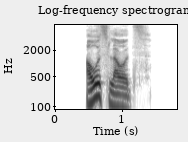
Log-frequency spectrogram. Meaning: genitive singular of Auslaut
- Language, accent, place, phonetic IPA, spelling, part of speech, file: German, Germany, Berlin, [ˈaʊ̯sˌlaʊ̯t͡s], Auslauts, noun, De-Auslauts.ogg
